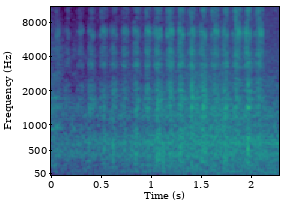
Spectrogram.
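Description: A screwdriver edge scrapes back and forth across a freshly painted surface with a second coat of Dulux UniPrimer, giving a close, steady rasping scratch in quick repeated strokes with no talking.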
